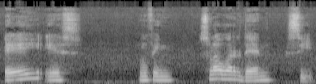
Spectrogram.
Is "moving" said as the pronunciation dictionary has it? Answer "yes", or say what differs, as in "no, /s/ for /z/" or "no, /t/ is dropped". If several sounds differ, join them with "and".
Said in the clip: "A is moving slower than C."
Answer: no, /f/ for /v/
